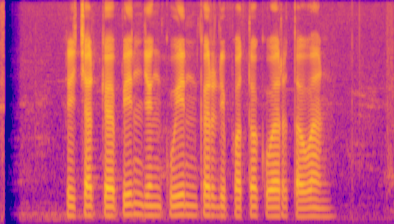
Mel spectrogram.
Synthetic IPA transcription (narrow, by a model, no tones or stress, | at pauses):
rit͡ʃart̪̚kapɪnd͡ʒɨŋkuɪnkɨrdipɔt̪ɔkəwart̪awan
